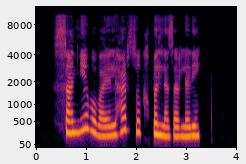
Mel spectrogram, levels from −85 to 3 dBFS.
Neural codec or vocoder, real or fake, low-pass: vocoder, 22.05 kHz, 80 mel bands, WaveNeXt; fake; 9.9 kHz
